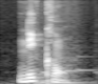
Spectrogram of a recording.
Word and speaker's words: Nikon: Nikon. – In English, Nikon. – N-I is pronounced as Nai, but this name comes from Nippon, so this should be pronounced as Ni.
